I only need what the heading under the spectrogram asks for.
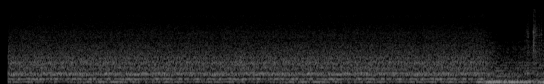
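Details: Massive honey bee swarm found in a backyard, being captured by a man and moved onto hive frames: a steady, dense low hum with even buzzing bands throughout and a few handling noises near the end.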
